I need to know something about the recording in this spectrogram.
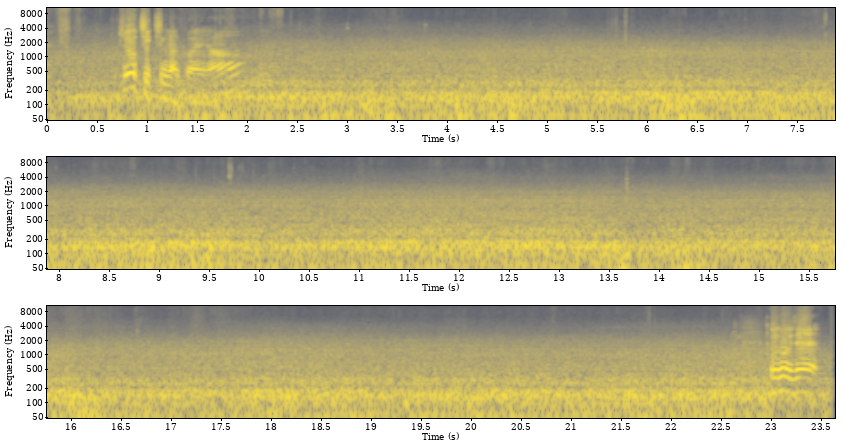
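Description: A car engine and tyres hum steadily on the road from inside the car.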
